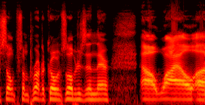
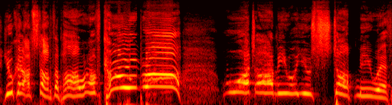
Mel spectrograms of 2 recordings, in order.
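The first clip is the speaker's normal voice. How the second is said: hammy villain; 9 semitones higher, 3 dB louder than usual. Retold or imitated. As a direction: proclaim it like a cartoon overlord. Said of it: "And he's like".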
